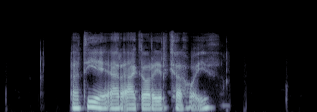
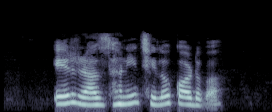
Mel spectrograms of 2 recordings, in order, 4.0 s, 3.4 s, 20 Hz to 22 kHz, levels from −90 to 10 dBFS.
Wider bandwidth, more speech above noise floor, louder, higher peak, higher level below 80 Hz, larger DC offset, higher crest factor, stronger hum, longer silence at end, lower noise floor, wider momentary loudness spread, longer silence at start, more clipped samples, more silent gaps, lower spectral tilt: about the same, 7.8 kHz vs 7.6 kHz; second, 34 dB vs 58 dB; second, -19 LUFS vs -15 LUFS; about the same, -4 dBFS vs -2 dBFS; first, -54 dBFS vs -62 dBFS; neither; about the same, 18 dB vs 16 dB; neither; first, 1.3 s vs 0.65 s; second, -53 dBFS vs -72 dBFS; about the same, 8 LU vs 9 LU; first, 0.9 s vs 0.7 s; neither; neither; first, -7 dB/octave vs -4.5 dB/octave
